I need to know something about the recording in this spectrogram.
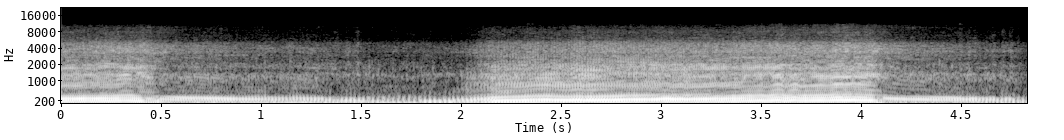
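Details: Yamaha single-cylinder dirt bike riding a trail after replacing its triple clamp bearings: the engine revs up and down smoothly with throttle, clean and even with no clatter; normal running.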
